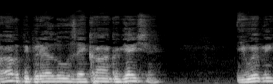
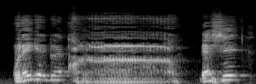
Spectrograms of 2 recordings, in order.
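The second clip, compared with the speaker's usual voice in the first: high mock wail; 8 semitones higher, slower than usual. Mocking high church sounds.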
